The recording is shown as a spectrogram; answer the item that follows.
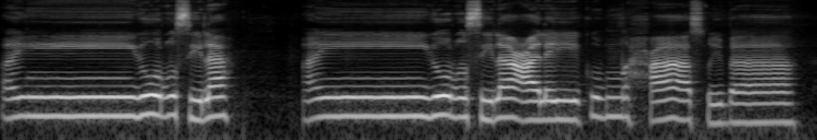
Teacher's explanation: کیونکہ اس نون ساکن کے بعد حروف یرملون جو کہ 6 ہے، یا را میم لام واو نون، یرملون ان میں سے یا آ گیا ہے، اس وجہ سے اس نون ساکن پر غنہ ہوگا ادغام کے ساتھ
